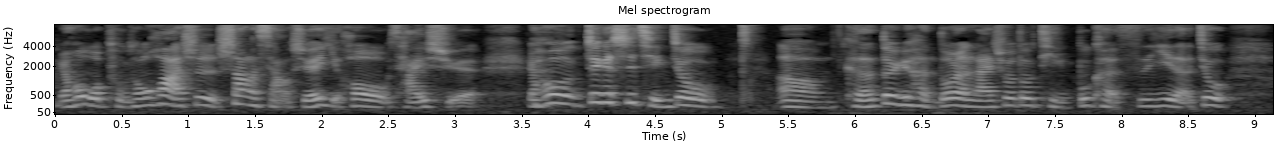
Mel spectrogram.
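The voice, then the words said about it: Mandarin with strong Cantonese accent. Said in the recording (Chinese): “大家听我的普通话，就肯定能猜得出来我是哪里人，因为我的普通话有很浓的这个广东的口音”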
